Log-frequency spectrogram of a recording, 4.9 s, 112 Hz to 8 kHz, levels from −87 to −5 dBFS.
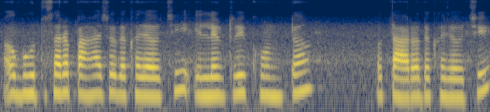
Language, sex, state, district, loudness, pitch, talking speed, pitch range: Odia, female, Odisha, Khordha, -18 LUFS, 220 Hz, 120 wpm, 210-230 Hz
